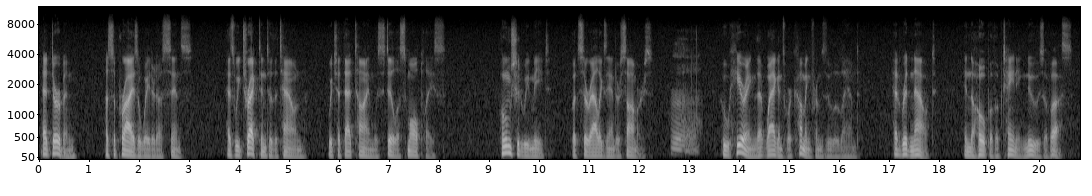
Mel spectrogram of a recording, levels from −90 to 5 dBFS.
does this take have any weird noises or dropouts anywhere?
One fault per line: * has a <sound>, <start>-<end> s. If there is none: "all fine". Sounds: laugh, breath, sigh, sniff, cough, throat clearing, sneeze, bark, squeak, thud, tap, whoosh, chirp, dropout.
* has a sigh, 12.6-13.3 s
